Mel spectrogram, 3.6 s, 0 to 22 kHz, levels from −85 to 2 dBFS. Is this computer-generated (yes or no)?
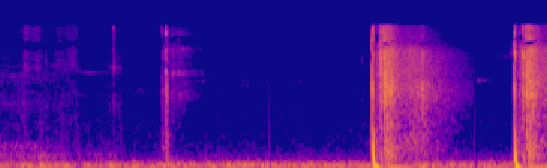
no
